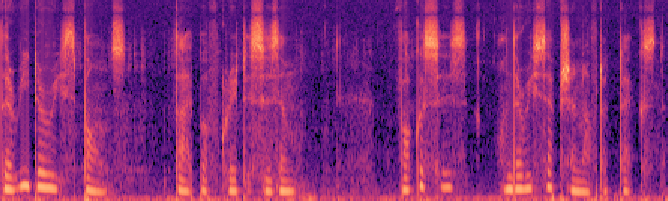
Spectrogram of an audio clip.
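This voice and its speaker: The voice whispers at a very slow pace. Long pauses come often. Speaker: ASMR book reviewer. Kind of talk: ASMR literary lecture. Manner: whispered.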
